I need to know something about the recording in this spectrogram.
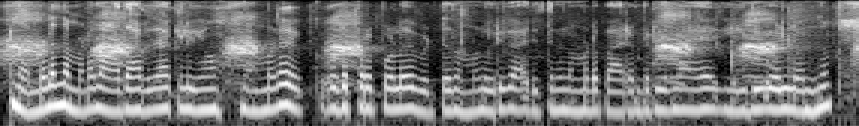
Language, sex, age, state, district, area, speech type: Malayalam, female, 30-45, Kerala, Thiruvananthapuram, urban, spontaneous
